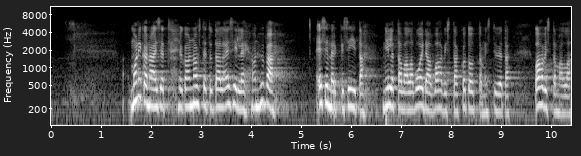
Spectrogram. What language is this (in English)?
Finnish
